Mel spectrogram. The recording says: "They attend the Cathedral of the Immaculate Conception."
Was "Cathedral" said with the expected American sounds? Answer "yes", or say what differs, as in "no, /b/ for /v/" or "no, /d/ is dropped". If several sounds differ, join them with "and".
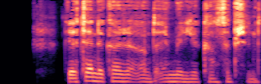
no, /n/ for /l/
